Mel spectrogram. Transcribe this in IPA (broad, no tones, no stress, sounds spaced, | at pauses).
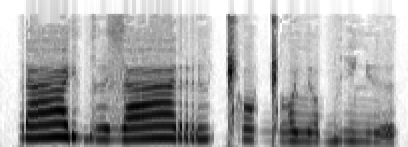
ɾ aː ɾʲ ɘ ɡ ɘː z aː r ɨ ǁʰ ɔ ɡ͡ǁ ɔ lʲ ɔ b i lʲ ɘ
